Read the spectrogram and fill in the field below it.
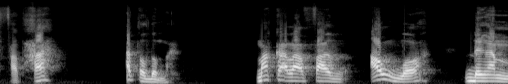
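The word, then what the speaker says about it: الله: atau dhomah maka lafal Allah dengan lamnya lamnya itu harus dibaca tebal Bagaimana tebalnya itu bunyinya menjadi lo bukan lo dengan bibir monyong ya tapi lo Bagaimana cara membunyikan huruf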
